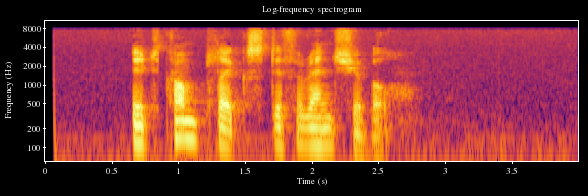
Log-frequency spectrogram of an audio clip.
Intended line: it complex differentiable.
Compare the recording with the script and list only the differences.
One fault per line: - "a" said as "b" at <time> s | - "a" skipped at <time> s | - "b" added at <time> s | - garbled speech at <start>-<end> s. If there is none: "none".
none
